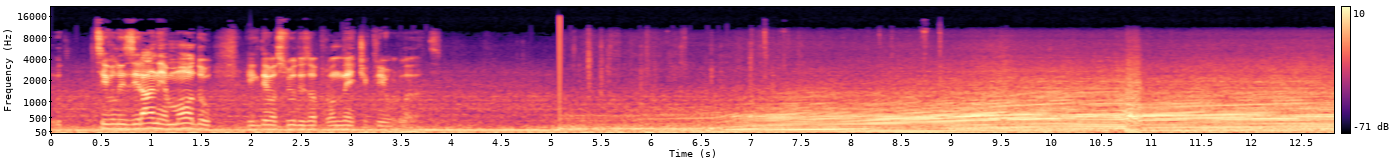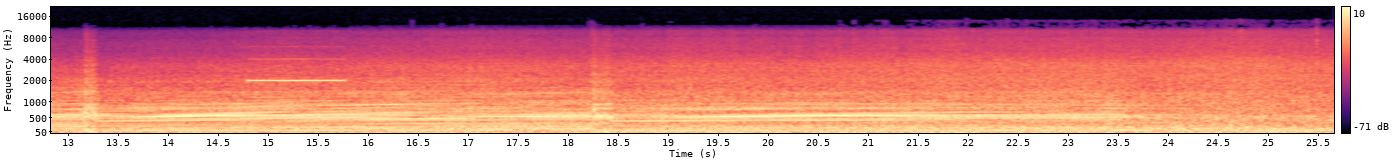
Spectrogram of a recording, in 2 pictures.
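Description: A car engine hums steadily, then roars and rises in pitch as the car speeds up, dropping briefly at each gear change.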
